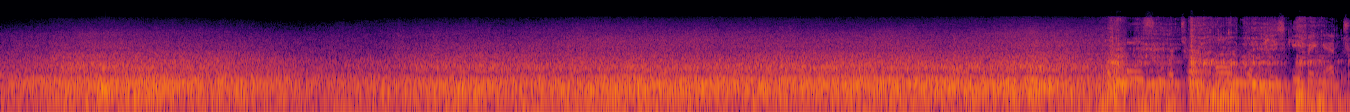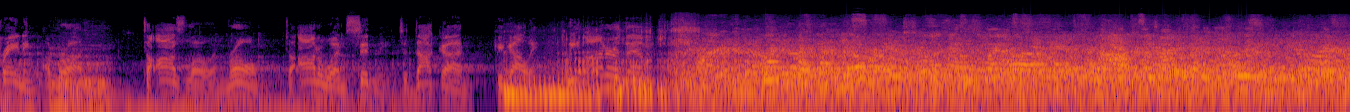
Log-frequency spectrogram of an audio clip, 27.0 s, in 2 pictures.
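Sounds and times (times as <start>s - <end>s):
ocean surf waves breaking: 0.0s - 11.8s
lion roaring: 10.9s - 20.7s.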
